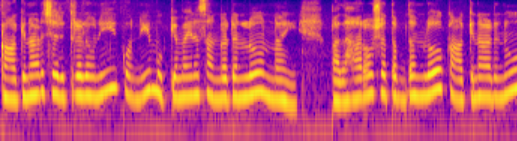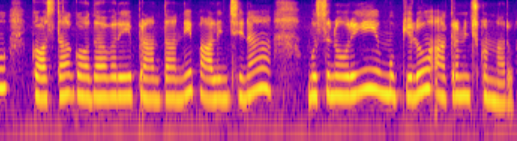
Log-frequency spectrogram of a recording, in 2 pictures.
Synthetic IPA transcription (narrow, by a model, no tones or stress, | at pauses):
kaːkinaːɽɐt͡ʃɐɾit̪ɾɐlo̞ːniko̞nːimukʰjɐmɐjnɐsɐŋɡʱɐʈɐnɐlounːaːji | pɐd̪ɐɦaːɾɐːʃɐt̪ɐb̚d̪ʱɐmlo̞ːkaːkinaːɽɐnukɔːst̪aːɡɔːd̪aːʋɐɾipɾaːnt̪aːnːipaːliɲt͡ʃinɐ | musunuːɾimukʰjuluaːkɾɐmiɲt͡ʃu̥kunːaːɾu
